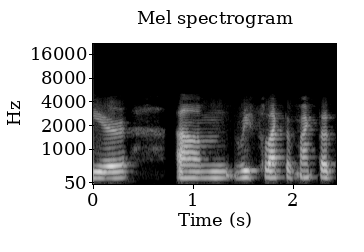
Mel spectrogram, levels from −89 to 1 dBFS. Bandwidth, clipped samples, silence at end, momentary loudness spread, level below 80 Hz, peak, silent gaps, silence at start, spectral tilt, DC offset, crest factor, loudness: 4.8 kHz; under 0.1%; 0.05 s; 7 LU; -76 dBFS; -6 dBFS; 0.75-0.81 s; 0 s; -10.5 dB/octave; under 0.1%; 18 dB; -25 LUFS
